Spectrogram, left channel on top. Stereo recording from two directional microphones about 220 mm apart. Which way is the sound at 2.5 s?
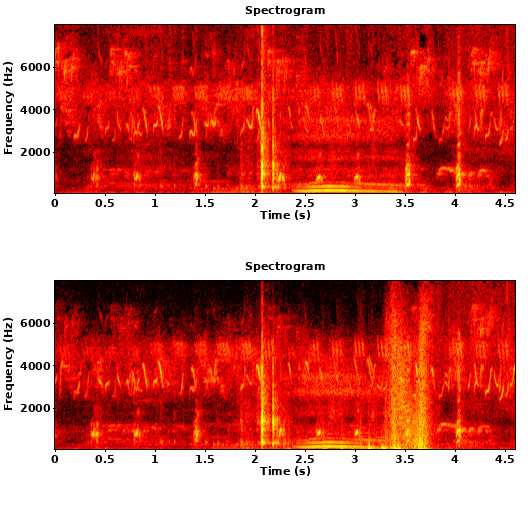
25° left (ahead or behind).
